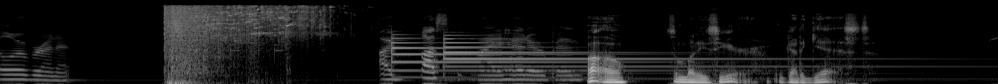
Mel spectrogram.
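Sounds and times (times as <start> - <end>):
dropped glass shattering: 1.6 - 3.8
speech: 3.8 - 4.6, 5.9 - 8.8.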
